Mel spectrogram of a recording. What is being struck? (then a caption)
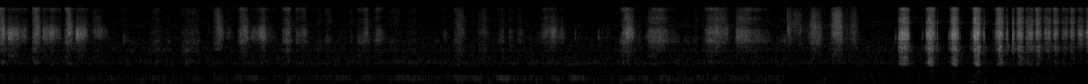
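Paper sheet scraped with pencil graphite. A mechanical pencil's graphite scratches short hatching strokes across a flat white drawing paper sheet. The result is quiet, bright, papery scratches in irregular bursts over a faint low hum. Near the end, the strokes come quicker and louder.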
